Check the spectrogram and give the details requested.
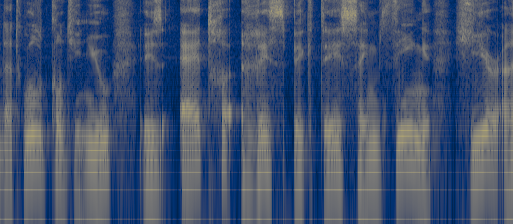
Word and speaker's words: respecté: Je veux être respecté, which is in fact the masculine form, accent aigu, je veux être respecté, accent aigu, for the feminine form, you will pronounce them exactly the same way.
